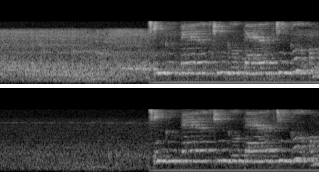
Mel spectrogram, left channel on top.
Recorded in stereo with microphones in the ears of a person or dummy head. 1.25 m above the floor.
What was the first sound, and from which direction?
Singing, 35° left (ahead or behind).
